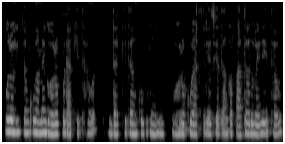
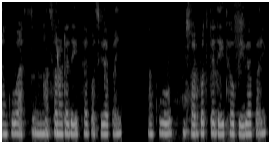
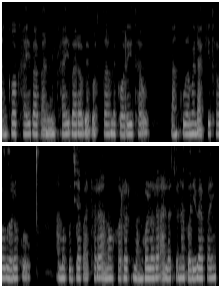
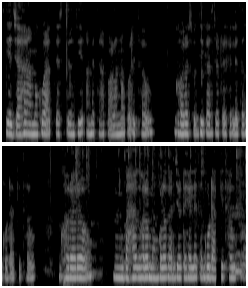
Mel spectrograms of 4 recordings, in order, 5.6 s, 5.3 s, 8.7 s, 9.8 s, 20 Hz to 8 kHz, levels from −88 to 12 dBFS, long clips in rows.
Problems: constant background noise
